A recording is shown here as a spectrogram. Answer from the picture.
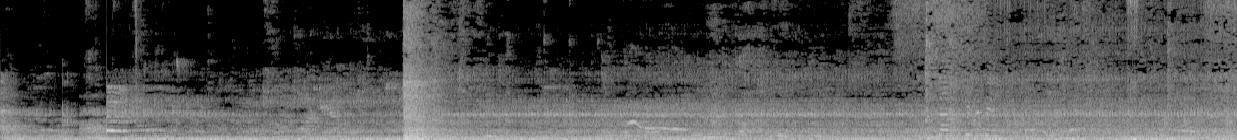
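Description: Street ambience: distant voices over a steady low rumble, with a short loud knock about four seconds in and a faint steady high tone after it.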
